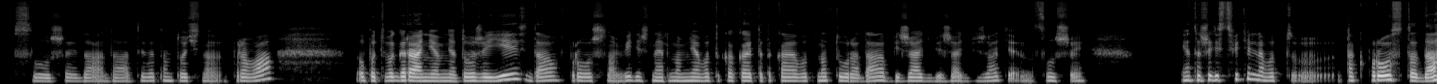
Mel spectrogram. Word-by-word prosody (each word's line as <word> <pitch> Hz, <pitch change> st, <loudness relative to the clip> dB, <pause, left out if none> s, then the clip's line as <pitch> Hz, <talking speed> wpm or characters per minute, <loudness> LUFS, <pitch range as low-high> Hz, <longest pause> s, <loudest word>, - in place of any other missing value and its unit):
Слушай, 155 Hz, 0 st, -5 dB
да, 155 Hz, +1 st, -5 dB
да. 155 Hz, 0 st, -6 dB
Ты 170 Hz, +4 st, -6 dB
в -, -, -3 dB
этом 170 Hz, 0 st, -4 dB
точно 165 Hz, -1 st, -5 dB
права. 180 Hz, +9 st, 0 dB, 0.8 s
Опыт 175 Hz, 0 st, 0 dB
выгорания 175 Hz, -2 st, +6 dB
у -, -, -1 dB
меня 155 Hz, -2 st, 0 dB
тоже 170 Hz, 0 st, +3 dB
есть, 205 Hz, +5 st, +4 dB
да, 175 Hz, +2 st, 0 dB
в 190 Hz, 0 st, -10 dB
прошлом. 170 Hz, -2 st, -3 dB
Видишь, 180 Hz, -2 st, -2 dB
наверно, 170 Hz, 0 st, -1 dB
у -, -, -1 dB
меня 170 Hz, 0 st, +2 dB
вот 170 Hz, -1 st, -3 dB
какая-то 170 Hz, -1 st, 0 dB
такая 170 Hz, +1 st, 0 dB
вот 170 Hz, +1 st, -4 dB
натура, 175 Hz, -3 st, 0 dB
да: 180 Hz, +4 st, +1 dB
бежать, 165 Hz, +1 st, -1 dB
бежать, 150 Hz, 0 st, -4 dB
бежать. 165 Hz, +5 st, -6 dB
Э, 165 Hz, -, -5 dB
слушай, 170 Hz, 0 st, -4 dB, 0.9 s
это 195 Hz, +2 st, 0 dB
же 205 Hz, +2 st, +1 dB
действительно 210 Hz, +2 st, 0 dB
вот, 175 Hz, -1 st, -4 dB
э, -, -, -7 dB, 0.3 s
так 185 Hz, 0 st, -3 dB
просто, 200 Hz, -2 st, +7 dB
да. 155 Hz, +2 st, +7 dB
170 Hz, 165 wpm, -24 LUFS, 165-180 Hz, 0.9 s, просто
